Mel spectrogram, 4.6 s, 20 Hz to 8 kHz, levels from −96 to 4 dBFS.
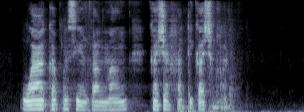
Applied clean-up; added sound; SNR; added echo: neural mask model DeepFilterNet 3.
